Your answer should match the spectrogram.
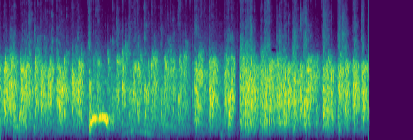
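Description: Audience applauding, a dense patter of many hands, with one brief voice rising and falling about two seconds in. The applause cuts off suddenly near the end.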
